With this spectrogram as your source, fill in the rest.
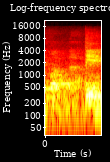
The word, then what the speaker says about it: Padma: We write Padma, but say Padda.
